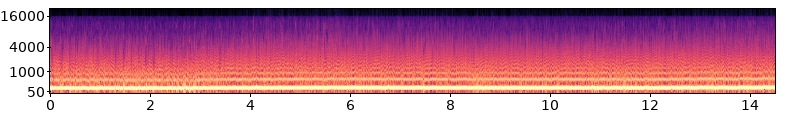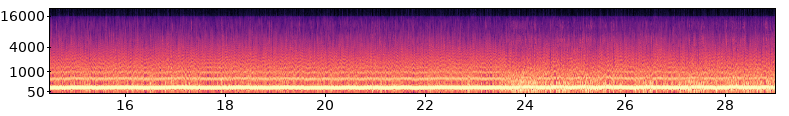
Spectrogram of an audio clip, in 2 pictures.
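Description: Kawasaki Ninja motorcycle's parallel-twin engine running at a steady cruising speed, loud and even, its pitch creeping up slightly near the end.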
